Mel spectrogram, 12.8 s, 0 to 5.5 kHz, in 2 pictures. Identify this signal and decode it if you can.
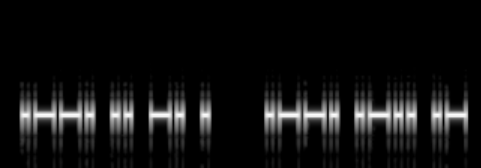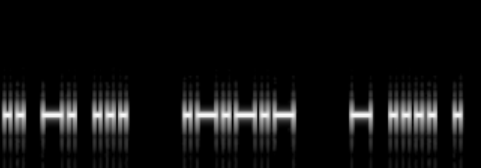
Morse code, heard as a keyed tone, about 14 wpm, 700 Hz. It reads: PINE PLAINS . THE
